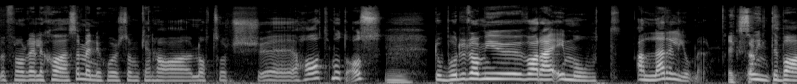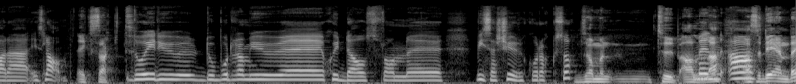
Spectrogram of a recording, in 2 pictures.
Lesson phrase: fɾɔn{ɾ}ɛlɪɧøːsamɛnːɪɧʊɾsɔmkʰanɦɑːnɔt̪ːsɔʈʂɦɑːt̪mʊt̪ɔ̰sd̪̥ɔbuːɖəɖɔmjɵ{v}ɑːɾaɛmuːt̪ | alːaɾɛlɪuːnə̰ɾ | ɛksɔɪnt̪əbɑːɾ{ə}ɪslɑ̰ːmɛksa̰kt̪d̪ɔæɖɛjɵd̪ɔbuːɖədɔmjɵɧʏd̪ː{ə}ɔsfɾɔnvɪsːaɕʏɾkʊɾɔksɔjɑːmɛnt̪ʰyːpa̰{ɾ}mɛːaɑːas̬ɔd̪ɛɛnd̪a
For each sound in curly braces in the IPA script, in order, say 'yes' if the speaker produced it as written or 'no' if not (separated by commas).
yes, yes, no, no, no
